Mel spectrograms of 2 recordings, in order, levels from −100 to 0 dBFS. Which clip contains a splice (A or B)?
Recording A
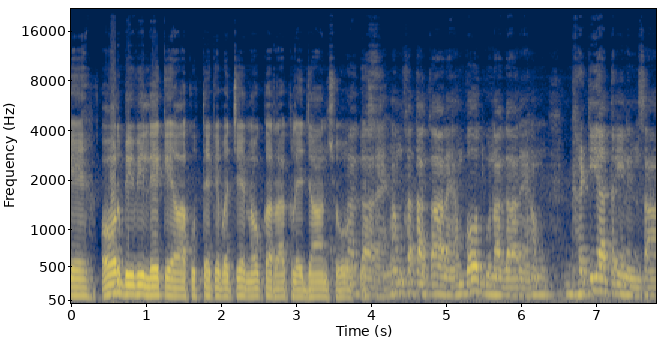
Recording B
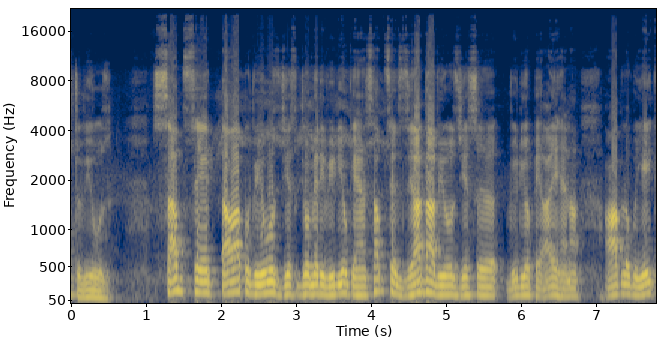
A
